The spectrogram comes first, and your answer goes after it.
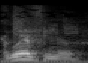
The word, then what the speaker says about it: Gleipnir: This last one I had on my list because it's spelled GLEIPNIR. So it's like Glyphner.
